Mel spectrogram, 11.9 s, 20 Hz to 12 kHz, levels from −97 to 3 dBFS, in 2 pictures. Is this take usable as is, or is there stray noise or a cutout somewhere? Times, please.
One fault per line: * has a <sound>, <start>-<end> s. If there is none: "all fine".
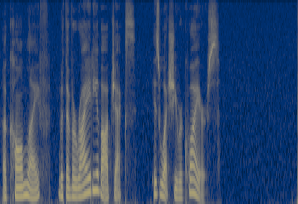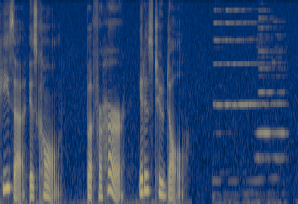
* has a squeak, 10.2-11.8 s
